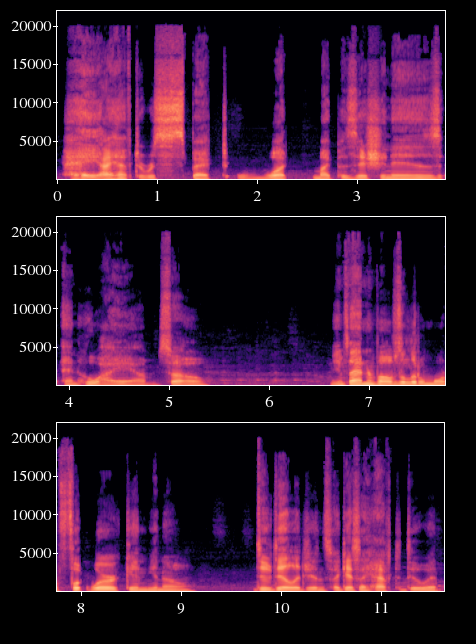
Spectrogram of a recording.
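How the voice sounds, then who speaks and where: A man's voice: mid-range voice, no room sound, natural voice. Man acting a chatty young streamer guy, close dry sound. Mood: casual, reflective. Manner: chatty, halting, playfully exasperated. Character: laid-back, self-deprecating young male werewolf gamer and streamer. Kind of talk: roleplay audio drama, casual one-sided conversation.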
